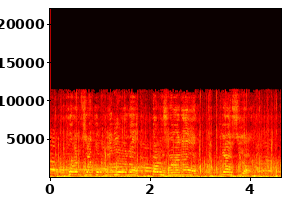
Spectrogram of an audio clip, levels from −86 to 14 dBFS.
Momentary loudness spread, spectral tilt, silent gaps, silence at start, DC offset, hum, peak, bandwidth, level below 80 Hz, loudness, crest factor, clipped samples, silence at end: 2 LU; -4.5 dB/octave; none; 0 s; under 0.1%; none; 0 dBFS; 12 kHz; -20 dBFS; -16 LUFS; 14 dB; under 0.1%; 0 s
